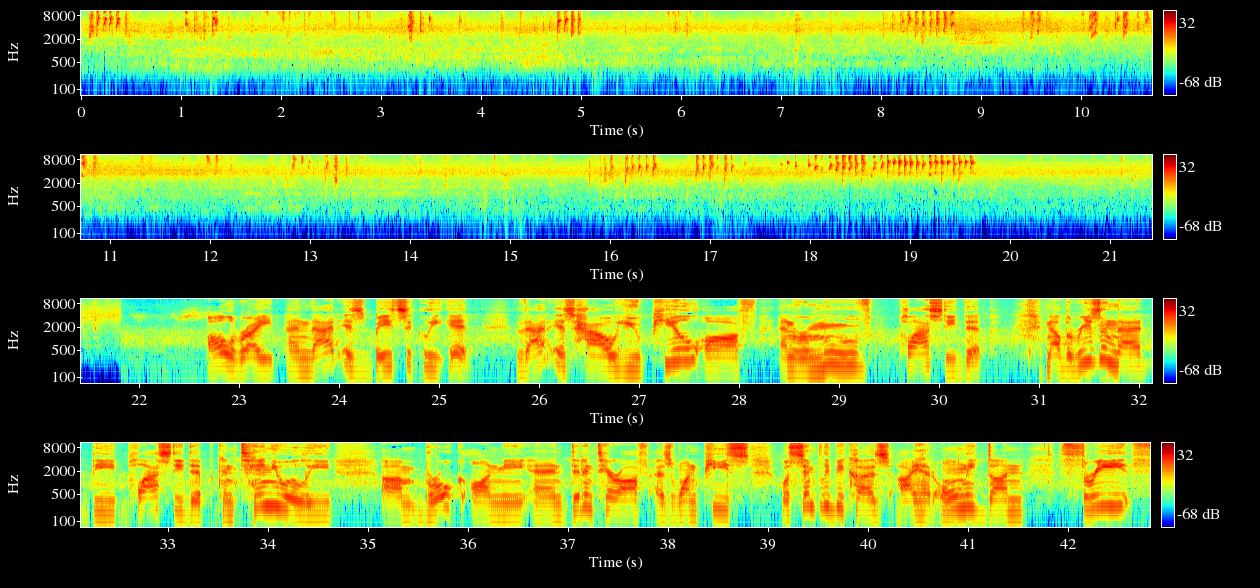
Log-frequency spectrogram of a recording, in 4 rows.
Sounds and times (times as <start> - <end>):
Outside, rural or natural: 0.0 - 42.8.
